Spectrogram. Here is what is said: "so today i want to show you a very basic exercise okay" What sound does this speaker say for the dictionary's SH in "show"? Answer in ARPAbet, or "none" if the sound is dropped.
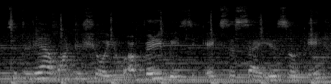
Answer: SH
